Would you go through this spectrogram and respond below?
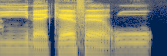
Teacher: Kafa tipis. Ru tebal.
